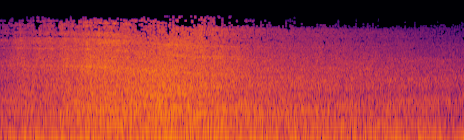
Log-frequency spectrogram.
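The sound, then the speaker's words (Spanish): Airplane roar as one passes overhead and another lands nearby, a broad steady rumble that swells to its loudest early on and then slowly eases off, with no voices. “Un avión lo sobrevuela. Guarda expectante. Otro avión aterriza.”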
